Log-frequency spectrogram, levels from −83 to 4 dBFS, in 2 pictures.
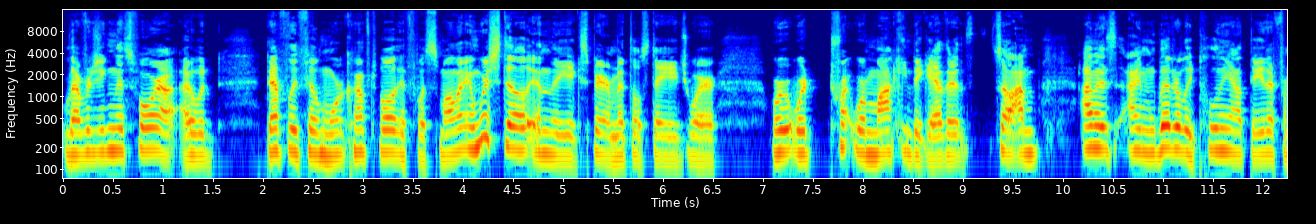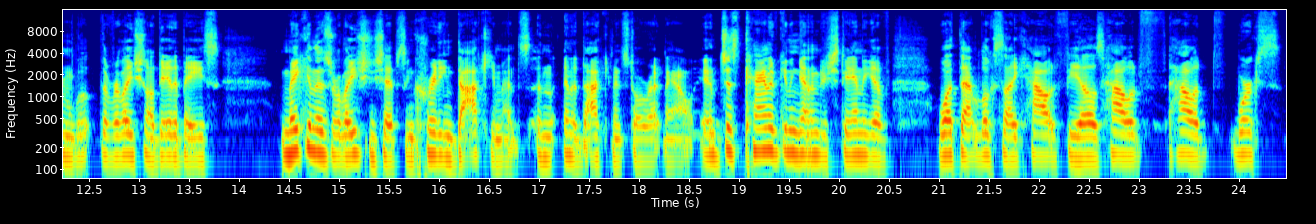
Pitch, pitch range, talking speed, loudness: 160 Hz, 150-175 Hz, 175 wpm, -19 LUFS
